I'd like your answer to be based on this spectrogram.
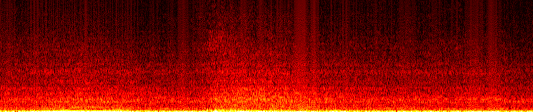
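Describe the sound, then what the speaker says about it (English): A stalled truck engine idles with a deep rumble, then rises into a brief rev as throttle is applied before settling back down; close and loud, with no talking. "Let's give it a little bit of gas, see what happens."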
